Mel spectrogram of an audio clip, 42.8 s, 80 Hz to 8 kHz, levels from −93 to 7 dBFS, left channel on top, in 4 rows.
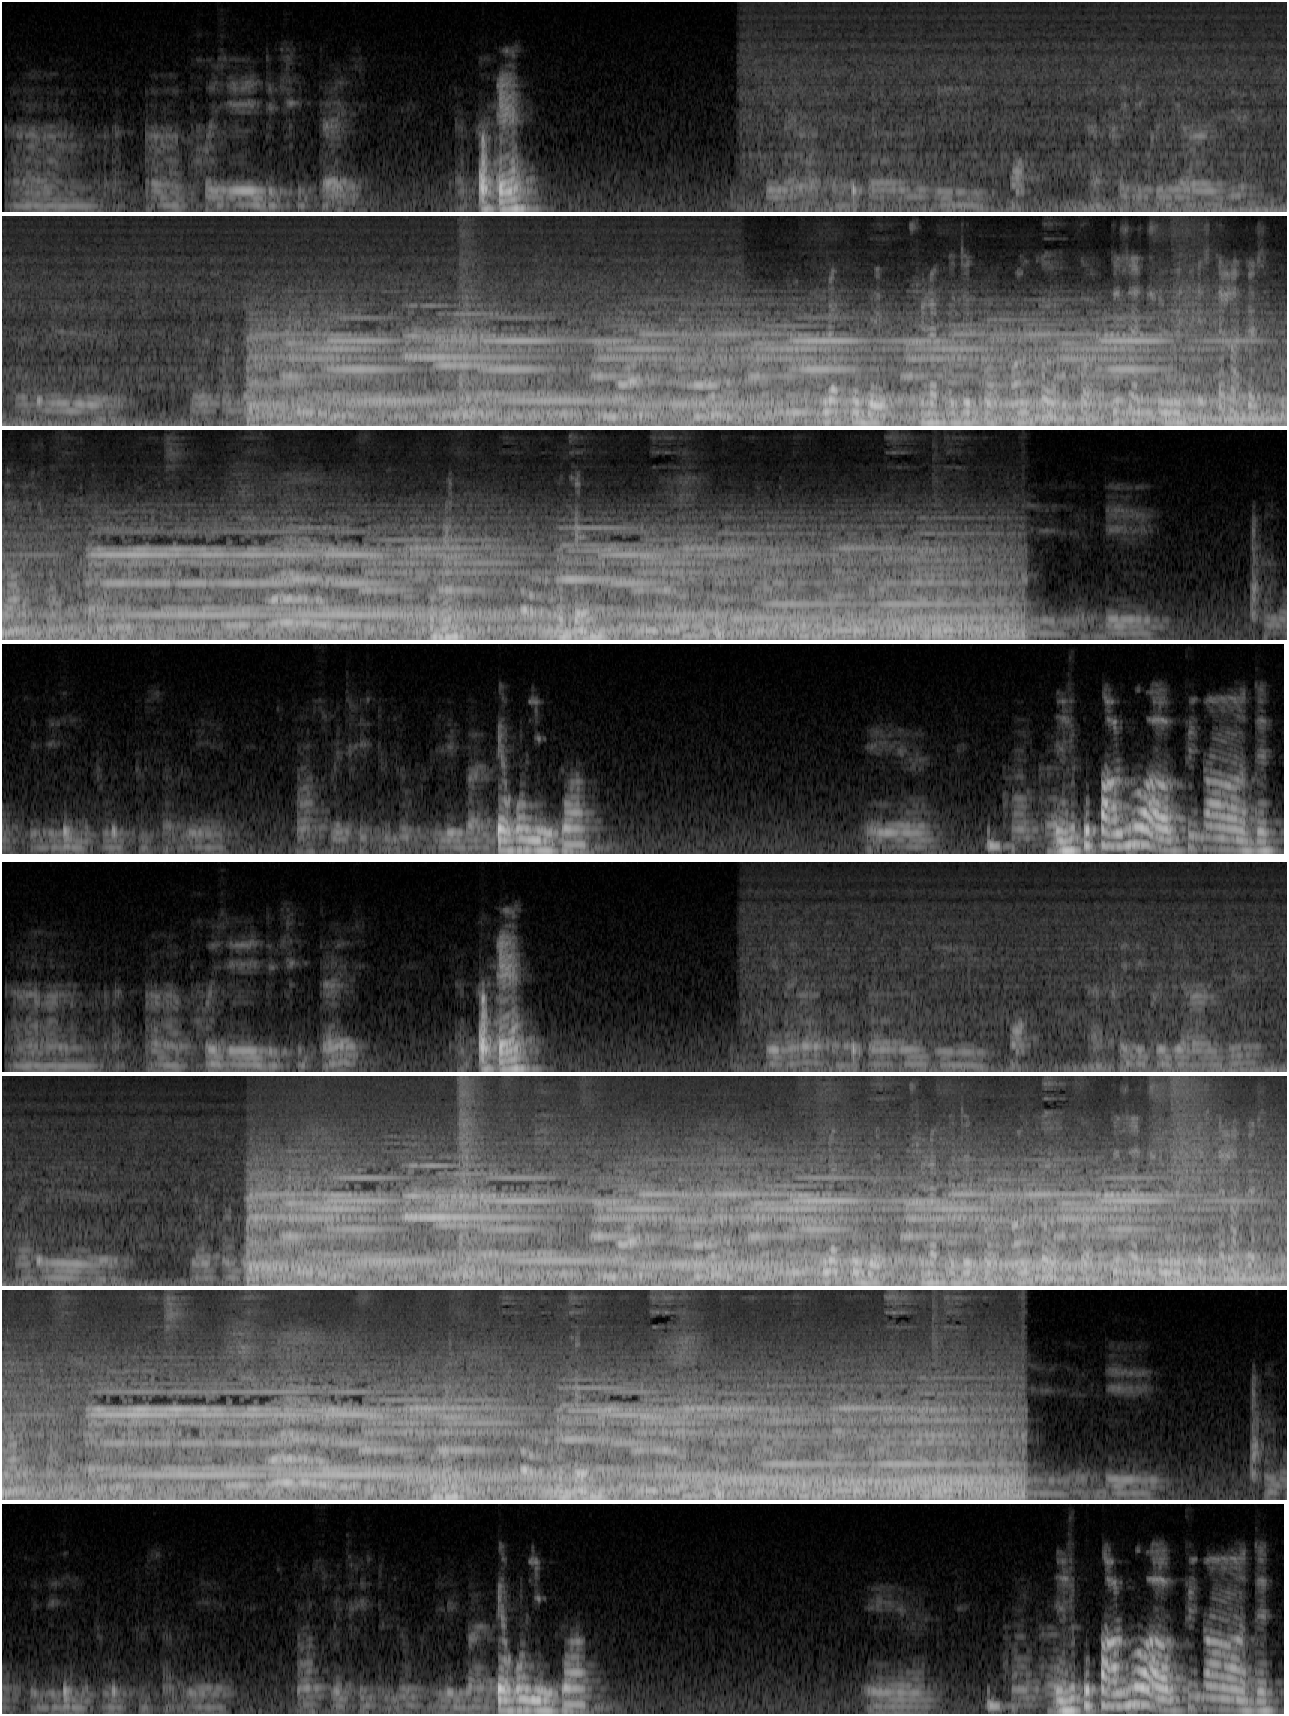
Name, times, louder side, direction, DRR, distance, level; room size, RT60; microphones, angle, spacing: voice 1, 0.0-3.0 3.7-4.2 6.0-8.6 9.0-10.5 10.8-11.7 12.2-14.0 22.1-25.3 28.6-31.1 31.8-34.0 34.5-36.4 37.0-37.2 39.3-40.1 40.4-41.1 41.5-41.6, right 1 dB, 40° left, 3.8 m, -45 dB
voice 2, 4.0-4.3 8.4-8.5 17.5-22.2 25.0-25.3 26.0-26.4 36.2-37.0 40.3-40.4 40.9-42.7, right 1 dB, 10° right, 0.9 m, -25 dB
sound 1, 6.1-16.9, left 1 dB, 75° left, 5.4 m, -49 dB
sound 2, 12.7-30.0, right 4 dB, 60° right, 0.6 m, -24 dB
25.0 x 9.1 x 5.3 m
head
